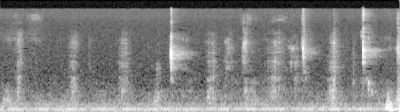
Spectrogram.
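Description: Faint chewing of a juicy mineola segment, with scattered small wet clicks from the mouth.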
